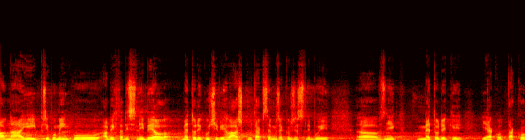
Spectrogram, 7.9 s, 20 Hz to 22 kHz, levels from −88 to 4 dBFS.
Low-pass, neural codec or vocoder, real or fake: 14.4 kHz; vocoder, 44.1 kHz, 128 mel bands, Pupu-Vocoder; fake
